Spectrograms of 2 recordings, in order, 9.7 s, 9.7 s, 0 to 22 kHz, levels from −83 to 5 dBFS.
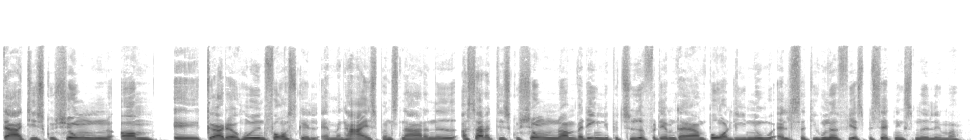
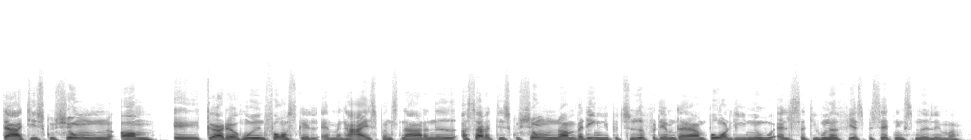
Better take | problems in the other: first | muffled; slightly; fading above 4 kHz

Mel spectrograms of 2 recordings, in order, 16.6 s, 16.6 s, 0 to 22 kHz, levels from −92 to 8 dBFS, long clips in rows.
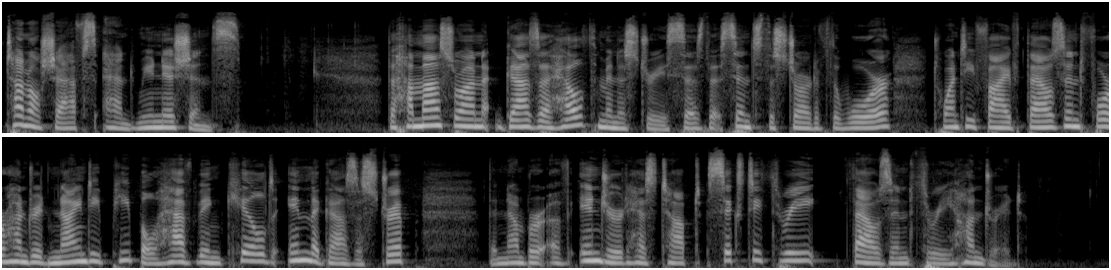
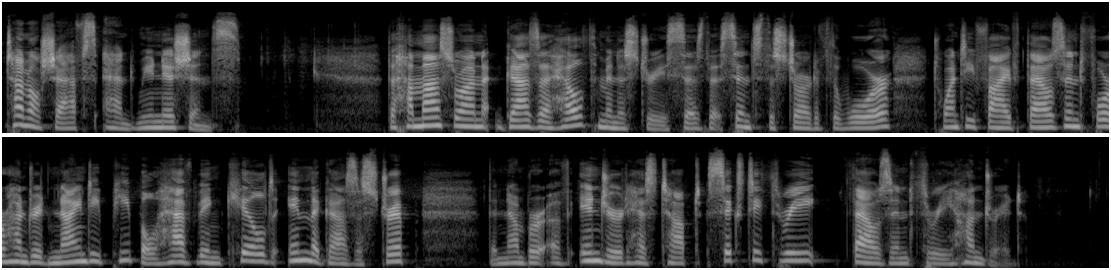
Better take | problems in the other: first | thin; very slightly; fading below 400 Hz

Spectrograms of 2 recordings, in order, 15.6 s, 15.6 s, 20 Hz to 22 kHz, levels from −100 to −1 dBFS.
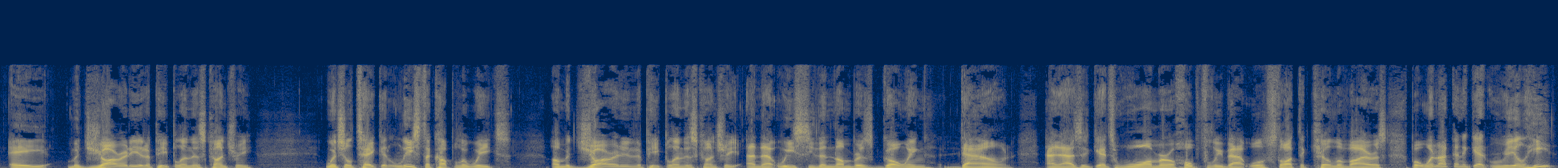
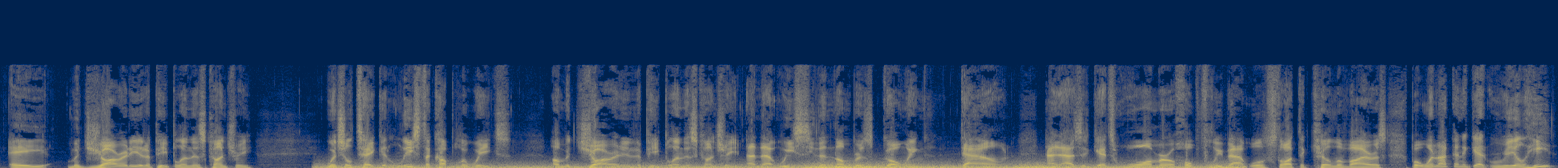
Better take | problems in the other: first | wind noise on the microphone; heavy; from 3 to 12 s; 10 dB below the speech

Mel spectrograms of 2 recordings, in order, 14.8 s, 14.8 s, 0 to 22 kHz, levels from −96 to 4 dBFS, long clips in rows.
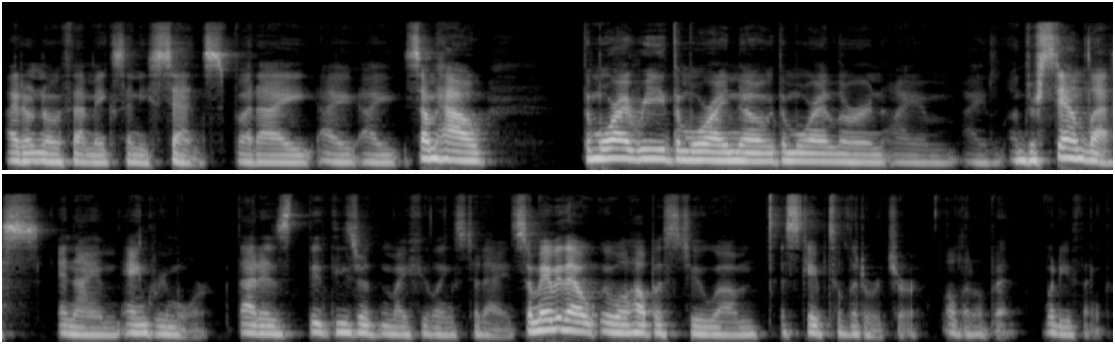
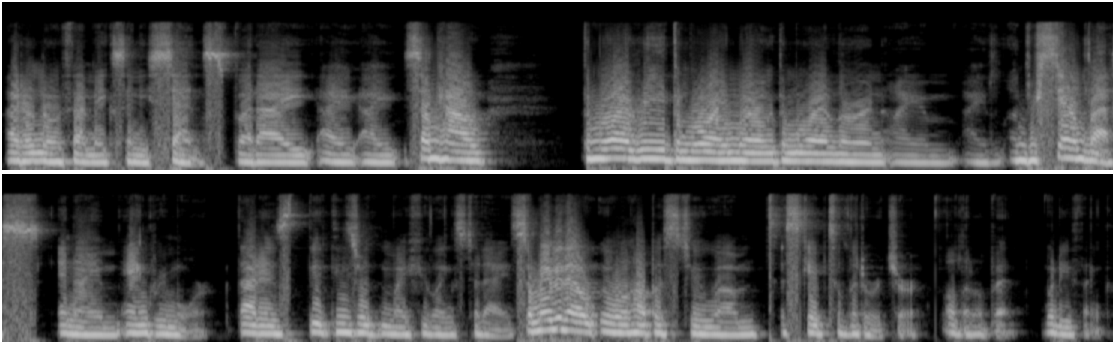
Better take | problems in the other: first | distortion; heavy; 5 dB below the speech

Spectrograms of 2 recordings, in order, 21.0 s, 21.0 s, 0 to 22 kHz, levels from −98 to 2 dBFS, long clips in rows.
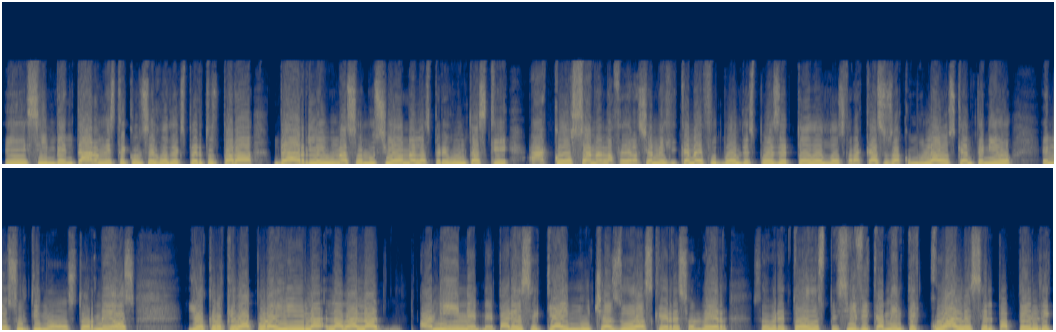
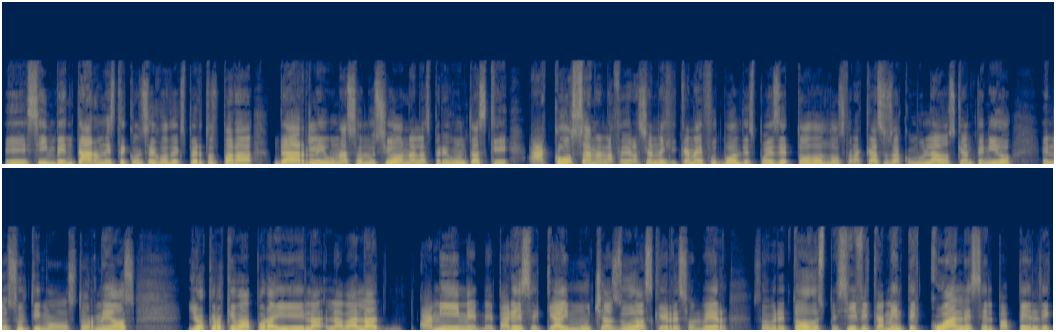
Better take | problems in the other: second | distortion; heavy; 6 dB below the speech

